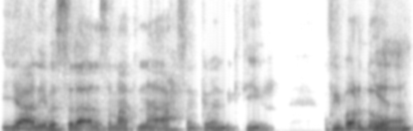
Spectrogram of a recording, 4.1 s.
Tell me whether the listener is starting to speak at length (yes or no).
no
